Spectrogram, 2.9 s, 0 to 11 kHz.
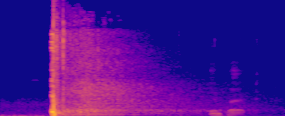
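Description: A single sharp AK-47 rifle shot fired through trees toward a steel plate, loud and close, with a decaying outdoor echo, followed by brief speech.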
